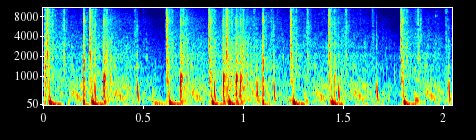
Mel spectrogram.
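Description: Rapid bursts of gunfire from an unseen shooter in the video game Glory To The Heroes, sharp repeated shots in an irregular rhythm, loud and close, with no talk.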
